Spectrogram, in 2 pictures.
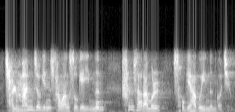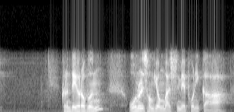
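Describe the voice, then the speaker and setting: A man's voice: a little high, narrow, tinny audio. A male pastor preaching a sermon, asking the congregation questions and acting out the people in the story. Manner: animated, acts out quoted speakers, asks the congregation questions.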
